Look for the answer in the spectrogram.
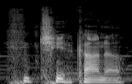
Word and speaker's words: Giacchino: Giacchino. – That's the way you pronounce it.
